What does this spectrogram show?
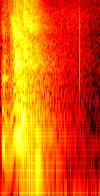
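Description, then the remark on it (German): A single sharp sneeze bursts out loudly and then trails off into a breathy fade, with no talking over it. “Gesundheit.”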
